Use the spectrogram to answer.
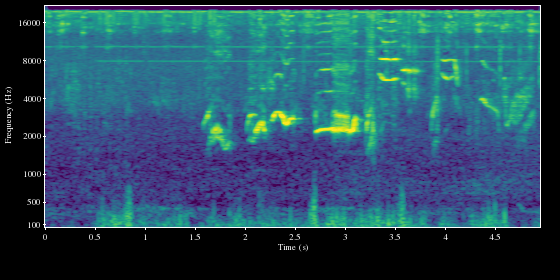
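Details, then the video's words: Common blackbird singing during the call to prayer: short clear whistled and warbled phrases, some sliding, between about 1.6 and 3.2 seconds, with fainter chirps after, over steady low rumbling and knocking background noise. "Lovely Black Bird Voice صوت المسوود مع الاذان - طائر المسود مع الاذان"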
